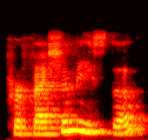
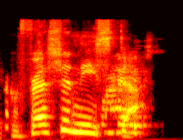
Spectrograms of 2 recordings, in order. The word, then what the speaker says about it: Professionista: And alongside of that, Professionista, that is how you say it. – Okay, Professionista.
